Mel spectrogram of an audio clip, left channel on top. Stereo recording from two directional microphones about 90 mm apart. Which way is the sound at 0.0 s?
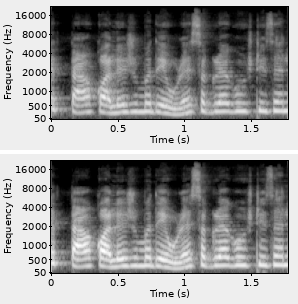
35° right (ahead or behind).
